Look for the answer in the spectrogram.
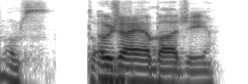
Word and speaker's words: Ochai Agbaji: Ochai Agbaji.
